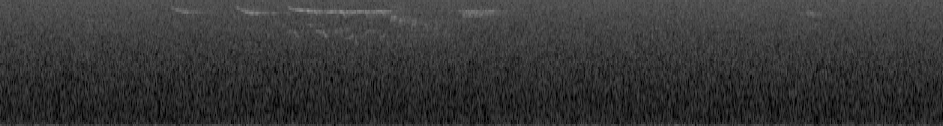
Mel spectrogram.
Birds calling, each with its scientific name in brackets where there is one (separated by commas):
Yellow-rumped Warbler (Setophaga coronata), Golden-crowned Kinglet (Regulus satrapa)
